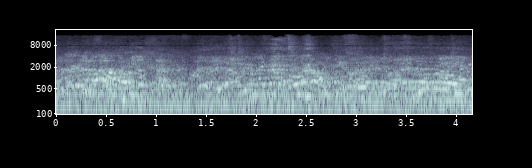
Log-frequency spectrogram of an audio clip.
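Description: Several people talking at once in a large room: overlapping, indistinct chatter.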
